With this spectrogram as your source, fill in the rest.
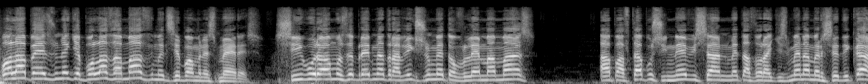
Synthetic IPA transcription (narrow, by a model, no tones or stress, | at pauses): po̞lɐpe̞zune̞ce̞po̞lɐθɐmɐθumet̪̬ise̞po̞me̞ne̞zme̞ɾe̞sːiɣuɾɐo̞mo̞zðe̞bɾe̞pinɐt̪ɾɐðiksume̞t̪o̞vle̞mɐmɐs | ɐpoɐft̪ɐpusine̞visɐnme̞t̪ɐθoɾɐcizme̞nɐme̞ɾse̞t̪ikɐ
